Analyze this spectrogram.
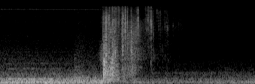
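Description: A wooden crate smashes apart with a loud crash.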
